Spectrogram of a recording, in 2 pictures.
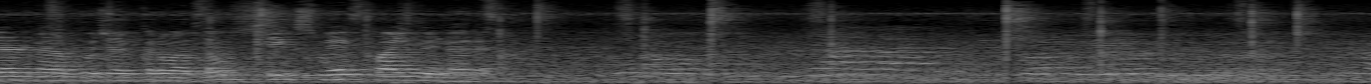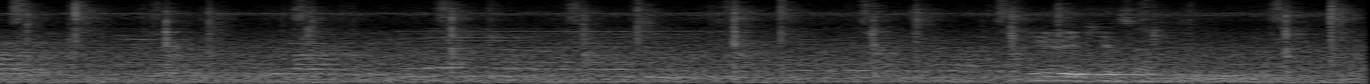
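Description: Playing cards slap softly onto a table one after another.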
